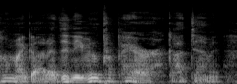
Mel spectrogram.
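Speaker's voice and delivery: half-whispered mock dismay; dismayed muttering. Unprepared actor cursing to himself, hushed dismay. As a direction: mutter it under your breath, fading away. Acting out own dismayed inner reaction.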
